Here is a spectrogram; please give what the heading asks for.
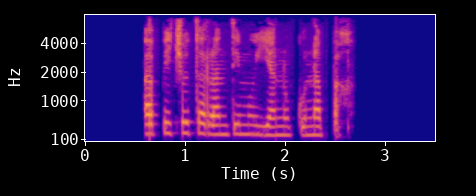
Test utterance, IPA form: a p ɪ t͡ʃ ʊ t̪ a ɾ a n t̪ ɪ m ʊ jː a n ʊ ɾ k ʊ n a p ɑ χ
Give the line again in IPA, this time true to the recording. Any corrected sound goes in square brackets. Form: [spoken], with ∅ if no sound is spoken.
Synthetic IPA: a p ɪ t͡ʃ ʊ t̪ a ɾ a n t̪ ɪ m ʊ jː a n ʊ [∅] k ʊ n a p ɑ χ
